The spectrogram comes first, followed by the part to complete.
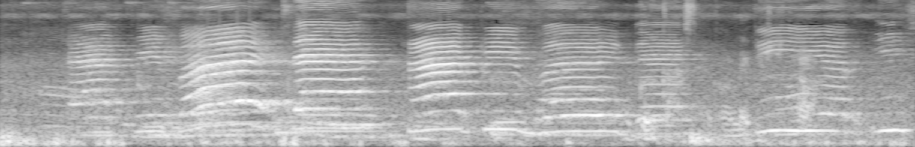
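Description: Children singing a birthday song together, with hand clapping underneath.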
